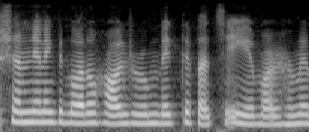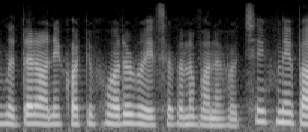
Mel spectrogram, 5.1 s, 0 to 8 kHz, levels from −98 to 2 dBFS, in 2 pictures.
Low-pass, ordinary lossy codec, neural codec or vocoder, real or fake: 7.2 kHz; none; codec, 16 kHz, 0.5 kbps, FunCodec, trained on LibriTTS, 25 frames a second; fake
